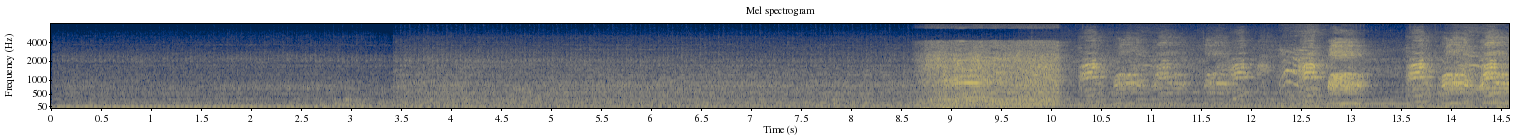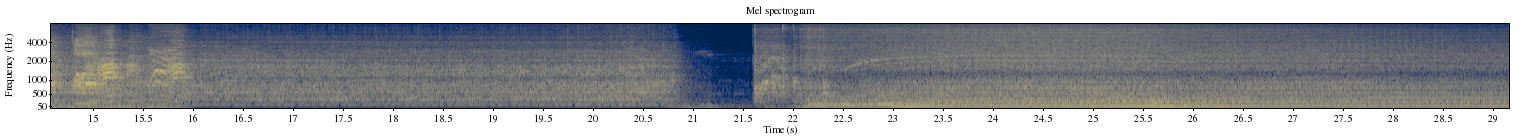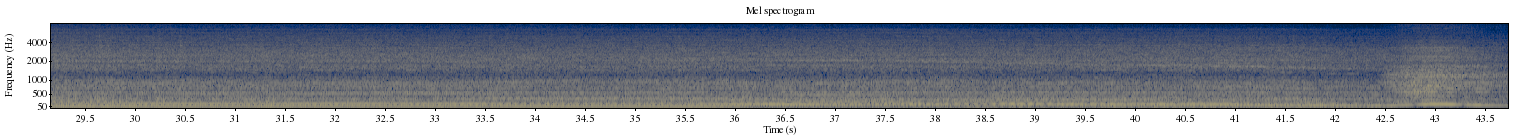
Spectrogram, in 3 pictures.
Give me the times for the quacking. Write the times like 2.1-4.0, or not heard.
8.6-15.9.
